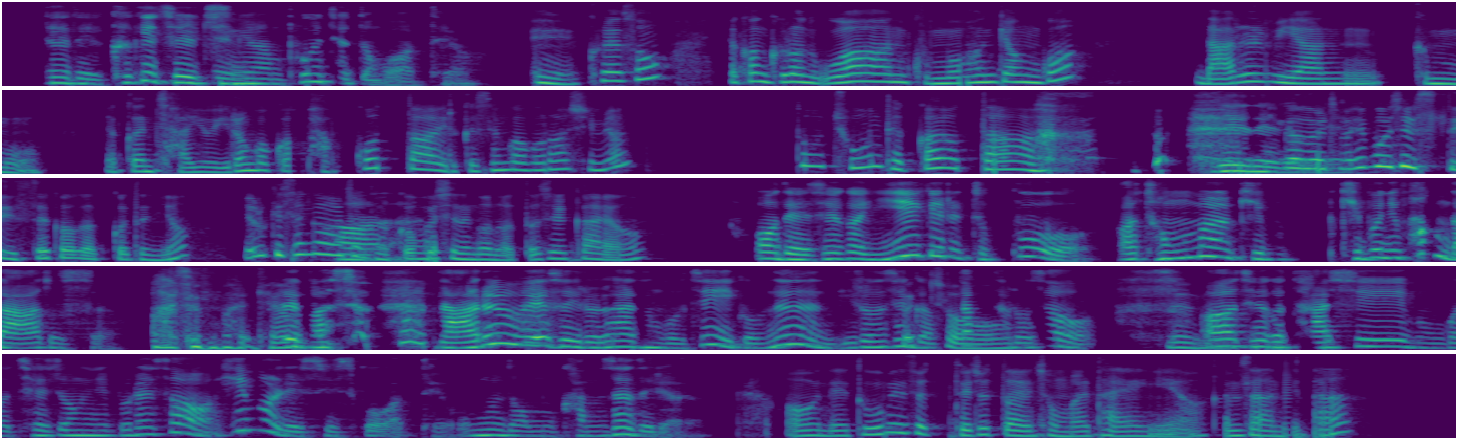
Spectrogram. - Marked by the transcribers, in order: other background noise; laugh; laughing while speaking: "'그래 맞아"; laughing while speaking: "아 정말요?"; laugh
- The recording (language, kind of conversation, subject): Korean, advice, 사회적 지위 변화로 낮아진 자존감을 회복하고 정체성을 다시 세우려면 어떻게 해야 하나요?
